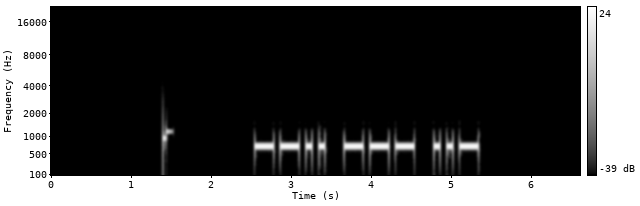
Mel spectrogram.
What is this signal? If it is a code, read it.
Morse code, heard as a keyed tone, about 15 wpm, 700 Hz. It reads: ZOU
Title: USA Call Sign Postfixes - 3 Letters 15wpm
